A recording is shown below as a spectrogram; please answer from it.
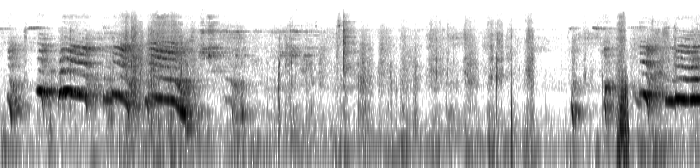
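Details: Playing Labrador Retriever puppies, six weeks old, from a litter of six: high whining whimpers sliding up and down, clustered at the start and again at the end, with a sharp knock and scuffling noises in between.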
